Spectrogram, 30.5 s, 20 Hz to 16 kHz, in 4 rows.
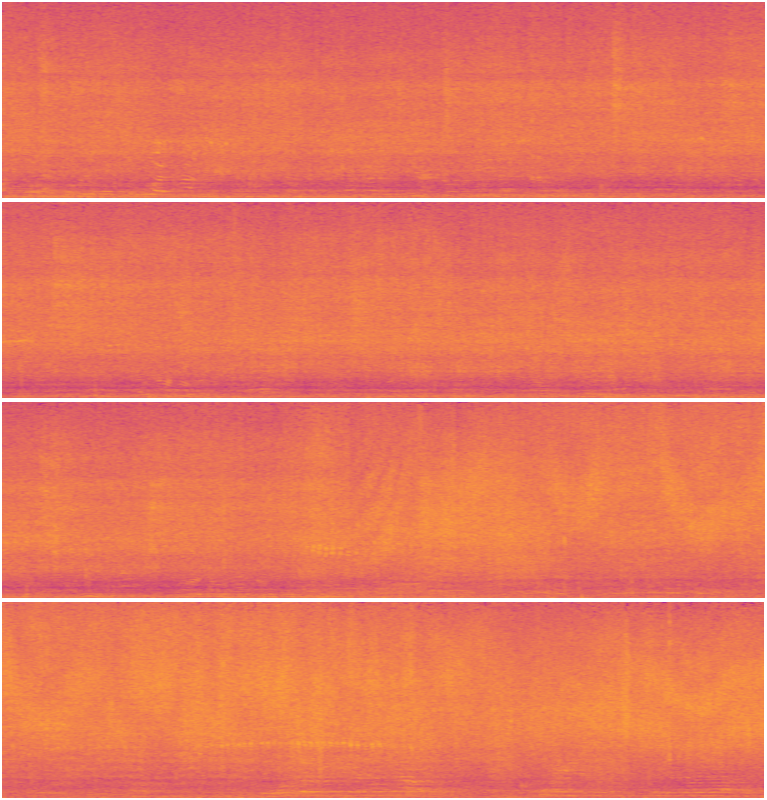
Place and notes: Dubrovnik, Stradun, July 1992, first washing of pavement after months of bombardment - water, finally!
jet of water recorded from ground level, voices of inhabitants and workers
